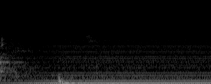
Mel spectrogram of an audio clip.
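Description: Steady low electrical mains hum from the sound system. A faint soft knock comes about half a second in.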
